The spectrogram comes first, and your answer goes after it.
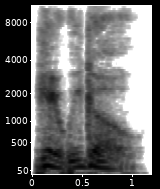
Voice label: multimedia radio production voice male processed deep says here we go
